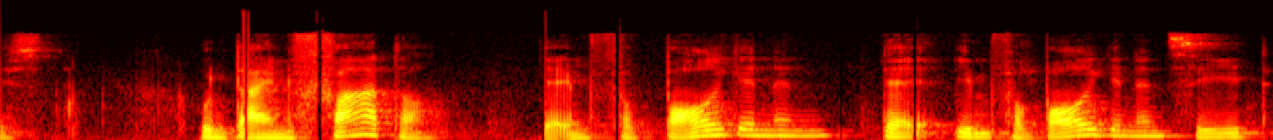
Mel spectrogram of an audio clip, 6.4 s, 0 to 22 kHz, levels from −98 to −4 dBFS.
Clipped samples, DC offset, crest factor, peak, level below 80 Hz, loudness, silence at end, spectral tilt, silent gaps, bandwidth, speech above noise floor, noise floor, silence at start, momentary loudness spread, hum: under 0.1%; under 0.1%; 20 dB; -10 dBFS; -52 dBFS; -30 LUFS; 0.1 s; -7 dB/octave; none; 8.4 kHz; 36 dB; -65 dBFS; 0 s; 11 LU; none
